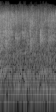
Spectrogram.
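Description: A water tap runs steadily into a sink while someone washes their face, giving a continuous hissing splash that is heard close and alone.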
